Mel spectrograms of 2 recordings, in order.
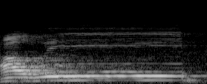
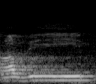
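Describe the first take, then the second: First: The middle consonant is a heavy, thick dh sound. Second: The middle consonant is a plain z sound. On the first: The speaker calls it right. "জাল তো না এটা হচ্ছে ল তাহলে হবে কি আজিম" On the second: The speaker calls it wrong. "জালজের জি বললে হবে আজিম"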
